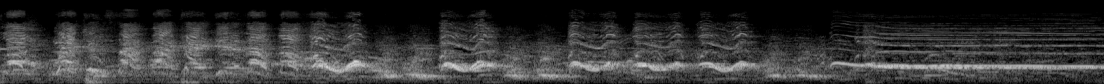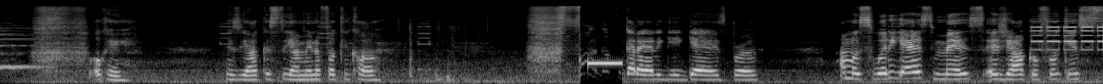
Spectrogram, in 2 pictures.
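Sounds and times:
crowd shouting and chanting: 0.0s - 11.3s
voice holding long high note: 8.3s - 11.5s.

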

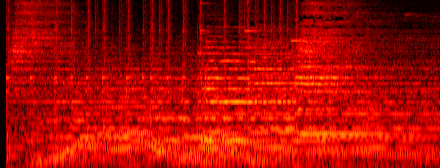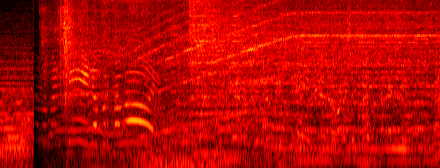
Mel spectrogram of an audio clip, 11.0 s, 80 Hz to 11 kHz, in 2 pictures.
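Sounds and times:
studio audience noise: 5.8s - 11.0s.

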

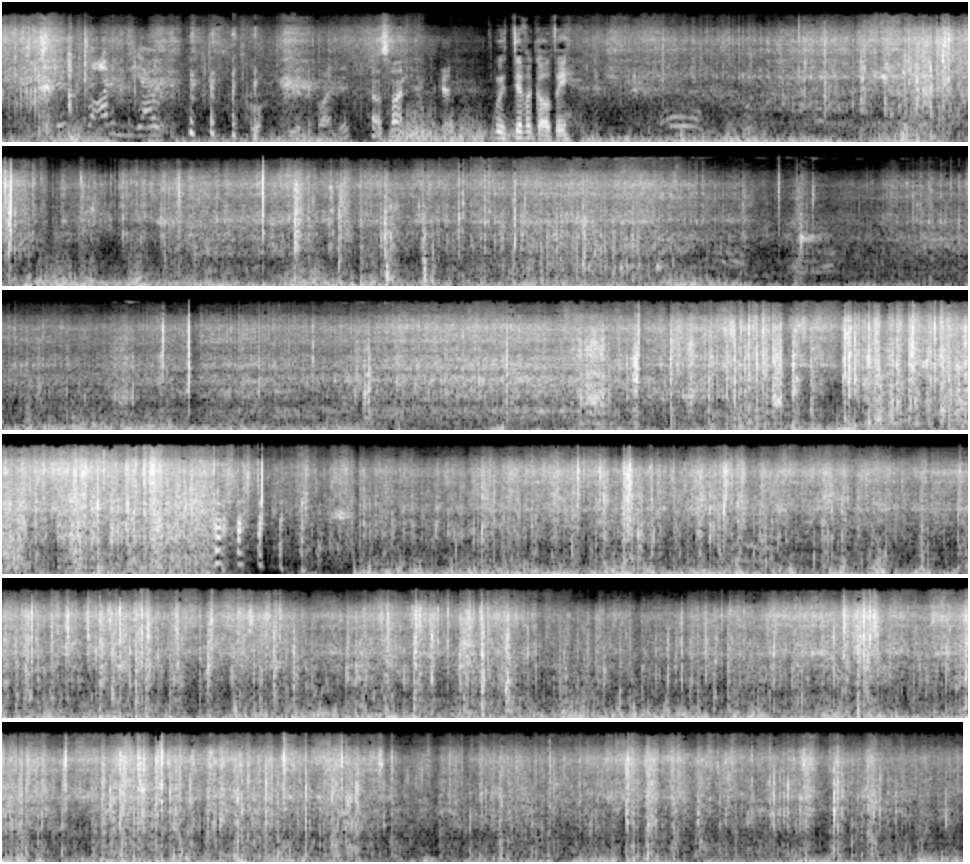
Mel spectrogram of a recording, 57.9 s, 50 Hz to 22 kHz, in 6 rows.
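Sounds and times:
bike tyres rumbling: 0.0s - 4.9s, 5.5s - 57.9s
wind on microphone: 0.0s - 57.9s
bike knocks and rattles: 6.3s - 18.0s, 18.6s - 57.9s.

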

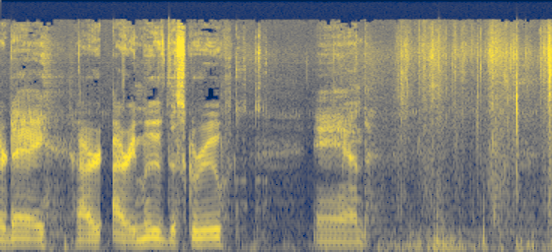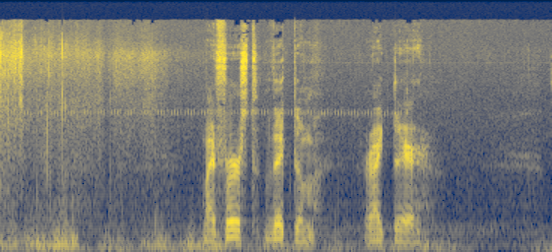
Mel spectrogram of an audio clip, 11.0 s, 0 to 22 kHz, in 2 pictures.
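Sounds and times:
footsteps on dry grass and leaves: 3.5s - 7.4s.

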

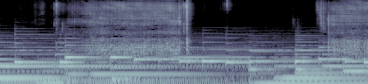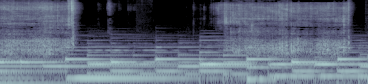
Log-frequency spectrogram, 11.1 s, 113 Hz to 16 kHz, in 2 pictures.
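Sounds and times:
background music sustained notes: 0.0s - 11.0s
tape peeling rip: 0.8s - 3.0s, 4.8s - 6.8s, 8.7s - 10.9s
tape snapping: 6.3s - 6.8s.

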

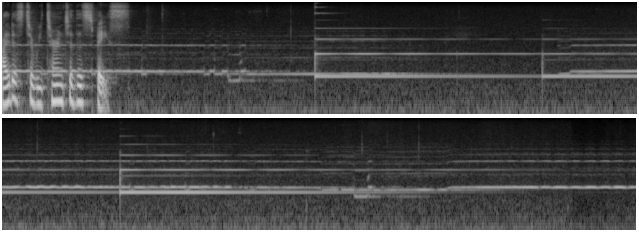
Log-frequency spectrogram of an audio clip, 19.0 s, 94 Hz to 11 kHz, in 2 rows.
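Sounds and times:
meditation bell ringing: 4.6s - 16.6s.

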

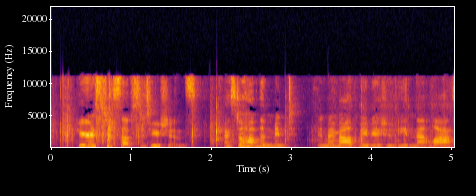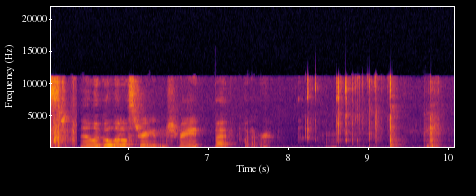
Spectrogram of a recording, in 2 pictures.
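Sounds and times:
crunchy chip being chewed: 8.2s - 10.0s.

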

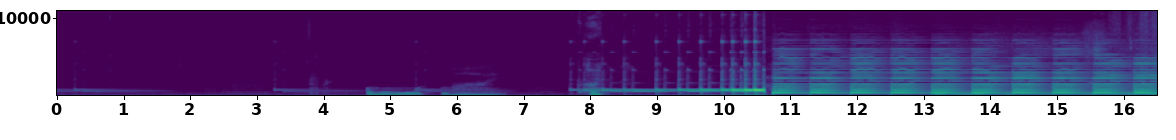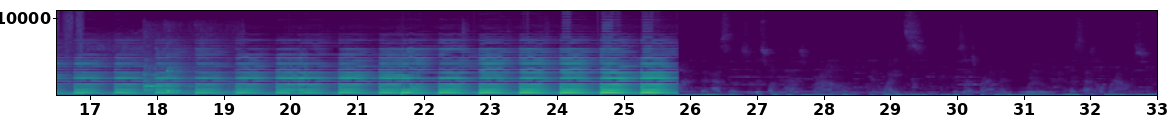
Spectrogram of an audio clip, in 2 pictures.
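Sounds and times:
two-note doorbell chime: 7.7s - 15.8s, 16.8s - 25.8s
pulsing electronic tone: 10.1s - 25.8s.

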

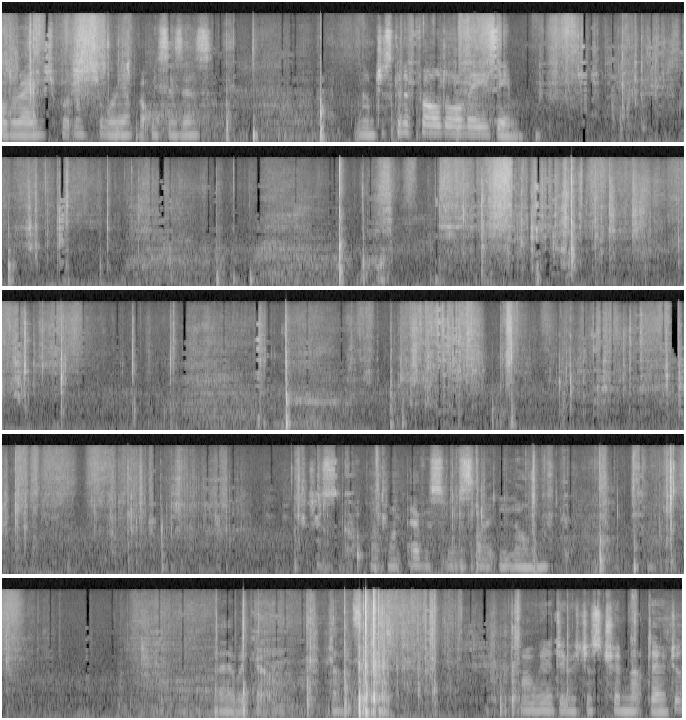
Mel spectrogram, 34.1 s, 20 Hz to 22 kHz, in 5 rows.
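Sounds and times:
paper rustling and scraping: 0.0s - 3.0s, 3.8s - 7.9s, 10.5s - 14.5s, 17.1s - 27.6s, 28.5s - 32.6s.

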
